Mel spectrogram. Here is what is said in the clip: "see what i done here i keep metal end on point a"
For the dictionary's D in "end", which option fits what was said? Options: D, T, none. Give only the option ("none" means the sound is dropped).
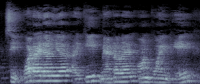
none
